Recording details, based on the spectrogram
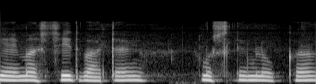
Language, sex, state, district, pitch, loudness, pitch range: Bhojpuri, female, Uttar Pradesh, Ghazipur, 195 Hz, -16 LUFS, 185-200 Hz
